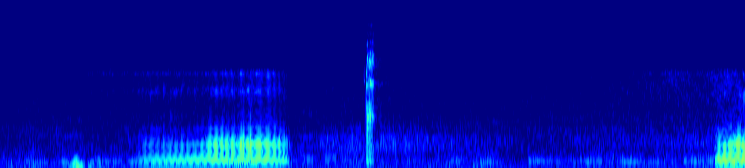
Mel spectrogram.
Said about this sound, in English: Is that you? That's me snoring.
